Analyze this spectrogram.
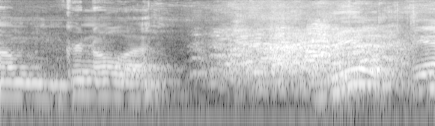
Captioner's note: audience laughs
